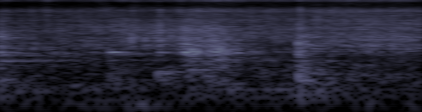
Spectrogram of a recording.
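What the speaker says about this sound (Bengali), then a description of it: "তো এইদিকে এখন এই যে কষিয়ে নিচ্ছি ঘুগনিটাকে ভালো করে।" Ghugni, a pea and potato curry, sizzles in a pan with a continuous hiss as a spoon stirs it through a couple of soft scraping strokes, close by and with no voices.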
